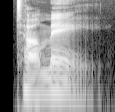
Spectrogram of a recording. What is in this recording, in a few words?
"tame", Hebrew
